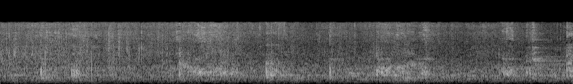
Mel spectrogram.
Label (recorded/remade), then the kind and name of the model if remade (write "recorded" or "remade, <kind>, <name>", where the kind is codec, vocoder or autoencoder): remade, vocoder, Vocos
